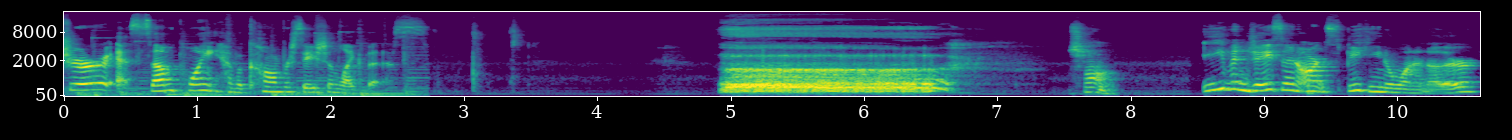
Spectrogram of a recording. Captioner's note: loud groan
